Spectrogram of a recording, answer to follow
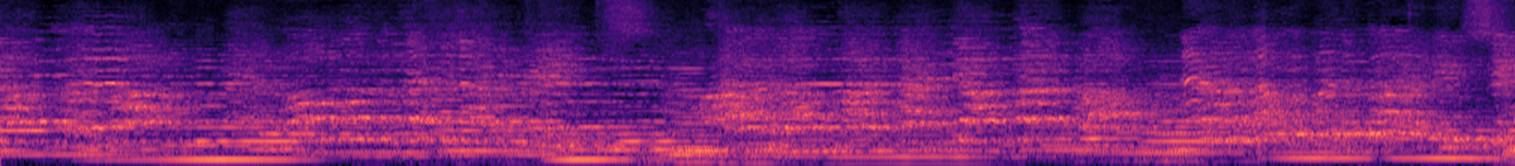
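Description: Children's choir singing a song with bowed-string accompaniment: voices over long held low string notes.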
